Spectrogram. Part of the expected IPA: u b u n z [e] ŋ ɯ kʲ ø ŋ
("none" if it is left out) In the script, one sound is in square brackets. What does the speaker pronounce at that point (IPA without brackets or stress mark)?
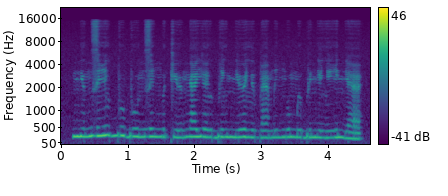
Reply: i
